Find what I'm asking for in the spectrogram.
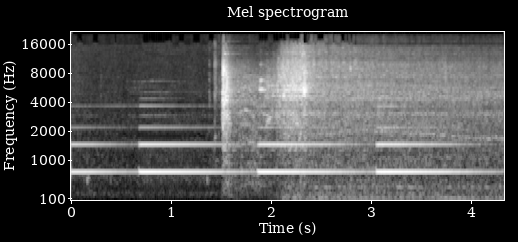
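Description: A car engine cranks and then catches, with a sharp onset and a rough, uneven idle that points to a misfire, while a steady electronic chime or warning tone sounds alongside it throughout.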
